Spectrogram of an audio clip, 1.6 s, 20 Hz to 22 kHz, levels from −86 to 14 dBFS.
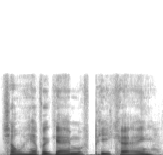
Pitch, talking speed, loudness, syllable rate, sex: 135 Hz, 255 wpm, -16 LUFS, 5.4 syllables/s, male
